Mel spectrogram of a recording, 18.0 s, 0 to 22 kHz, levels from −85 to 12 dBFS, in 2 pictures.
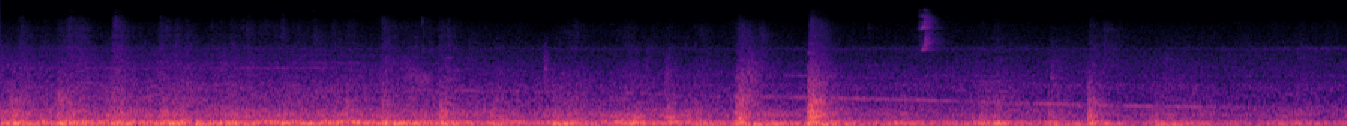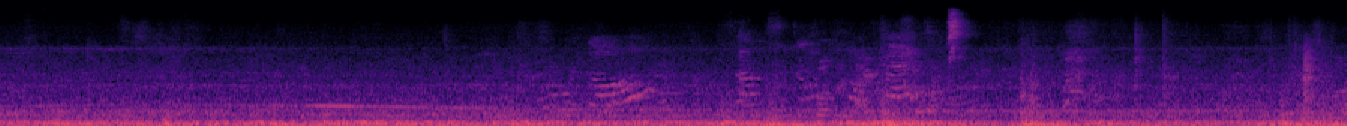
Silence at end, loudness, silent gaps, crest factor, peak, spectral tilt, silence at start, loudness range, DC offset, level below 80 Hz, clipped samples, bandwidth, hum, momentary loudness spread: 0 s; -28 LUFS; none; 20 dB; -6 dBFS; -8 dB/octave; 0 s; 10 LU; under 0.1%; -34 dBFS; under 0.1%; 13 kHz; none; 13 LU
